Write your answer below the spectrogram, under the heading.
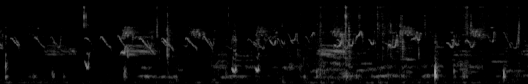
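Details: Grey francolin chicks, Irani type: bursts of quick, hooked, high cheeps from several youngsters, one sharp click near the end, and soft rustling.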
